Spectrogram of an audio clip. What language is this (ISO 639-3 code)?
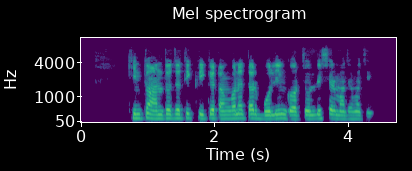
ben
